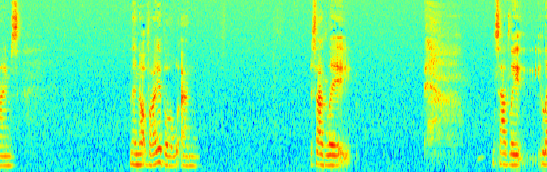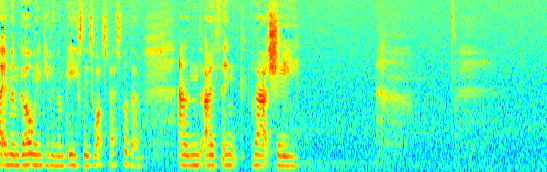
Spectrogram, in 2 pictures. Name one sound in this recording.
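A middle-aged woman speaks calmly and close up, in short bursts with pauses.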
